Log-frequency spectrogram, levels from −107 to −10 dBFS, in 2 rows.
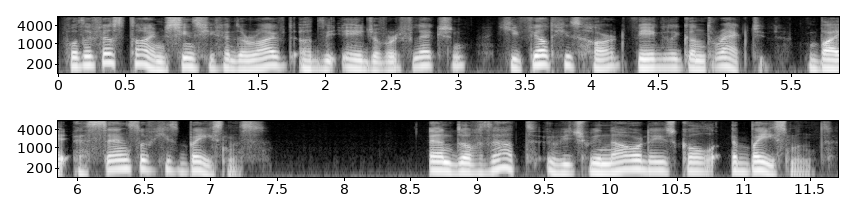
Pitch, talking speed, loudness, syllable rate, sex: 155 Hz, 170 wpm, -18 LUFS, 5.2 syllables/s, male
